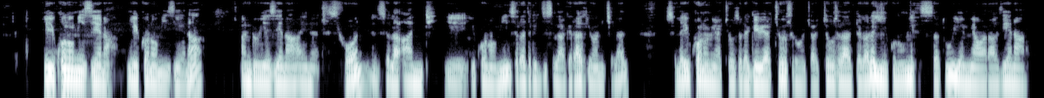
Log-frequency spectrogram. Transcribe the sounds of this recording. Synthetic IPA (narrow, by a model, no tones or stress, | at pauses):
jɛikʰo̞no̞mize̞najɛikʰo̞no̞mize̞na | ʔand̪ujɛze̞naːjnət̪si̥ho̞nsɨləʔand̪jɛikʰo̞no̞misɨləd̪ɨɾɨd͡ʒːɪt̪sɨləaɡəɾat̪liho̞njɪt͡ʃɪlal | sɨləikʰo̞no̞mijat͡ʃːɛwsɨləɡəβijat͡ʃːɛwsɨləwɔt͡ʃʼːa̰t͡ʃːɛwsɨləat̪ʼːəkʼalajːɛikʰo̞no̞mihɨsət̪ʰujɛmːijawaɾaze̞nanəw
